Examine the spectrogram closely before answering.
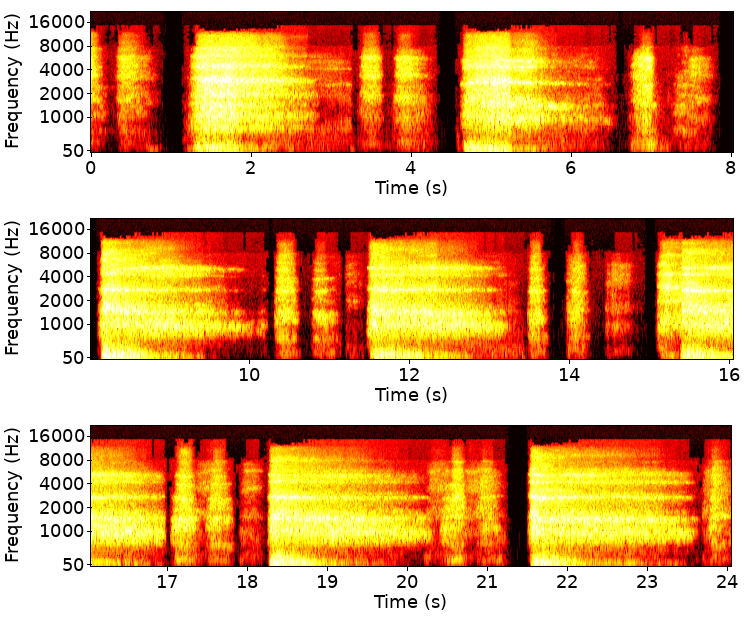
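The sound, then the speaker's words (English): Strong, deep breathing during a breathwork exercise: seven long, forceful breaths, each followed by a few short, sharp breath bursts, in a steady repeating rhythm with no talk. “That's it. Keeping the breath nice and strong.”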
